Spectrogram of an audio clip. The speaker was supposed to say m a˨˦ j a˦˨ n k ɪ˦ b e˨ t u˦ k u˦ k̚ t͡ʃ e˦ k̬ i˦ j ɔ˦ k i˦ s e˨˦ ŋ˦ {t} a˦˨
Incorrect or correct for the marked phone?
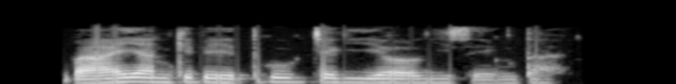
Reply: correct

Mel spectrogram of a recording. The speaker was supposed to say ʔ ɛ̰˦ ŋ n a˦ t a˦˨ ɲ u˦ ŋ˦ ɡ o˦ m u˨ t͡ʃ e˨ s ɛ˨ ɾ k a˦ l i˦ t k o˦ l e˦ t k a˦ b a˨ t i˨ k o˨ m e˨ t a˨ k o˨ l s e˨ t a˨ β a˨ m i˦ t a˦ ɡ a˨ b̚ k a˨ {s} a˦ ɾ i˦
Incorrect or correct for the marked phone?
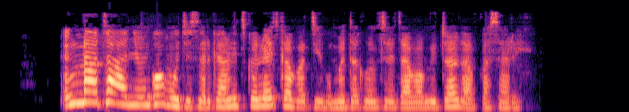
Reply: correct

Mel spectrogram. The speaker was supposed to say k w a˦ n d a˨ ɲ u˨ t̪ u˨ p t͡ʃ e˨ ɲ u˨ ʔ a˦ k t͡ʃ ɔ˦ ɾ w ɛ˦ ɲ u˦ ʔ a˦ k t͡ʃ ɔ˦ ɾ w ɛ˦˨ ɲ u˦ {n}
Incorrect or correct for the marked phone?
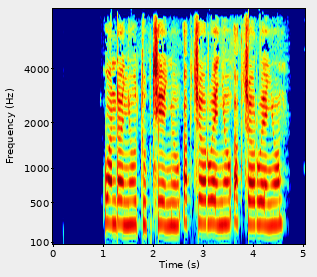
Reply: correct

